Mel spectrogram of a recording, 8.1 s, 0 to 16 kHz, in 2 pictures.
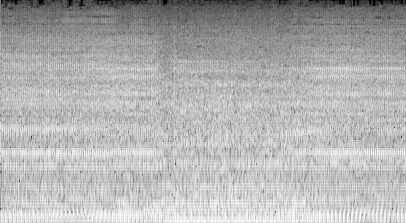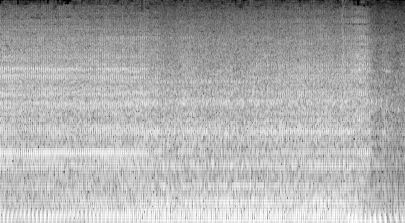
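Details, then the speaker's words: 2009 Honda Ruckus scooter, bought cheap, kick-started; oil and fluids still need changing: small engine chugs unevenly with ragged beat, then fades and dies; rough running and stalling, cause unknown. "a 250 dollar honda breakfast that's about to die it's about to die there we go"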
